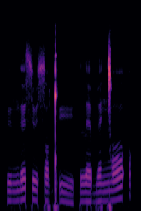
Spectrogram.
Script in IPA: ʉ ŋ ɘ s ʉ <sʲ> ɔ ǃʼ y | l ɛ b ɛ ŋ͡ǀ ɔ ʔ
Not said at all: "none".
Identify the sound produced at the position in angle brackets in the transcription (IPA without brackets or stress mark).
s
